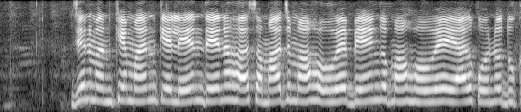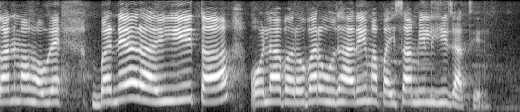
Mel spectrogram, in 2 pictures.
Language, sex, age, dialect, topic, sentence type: Chhattisgarhi, female, 18-24, Eastern, banking, statement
